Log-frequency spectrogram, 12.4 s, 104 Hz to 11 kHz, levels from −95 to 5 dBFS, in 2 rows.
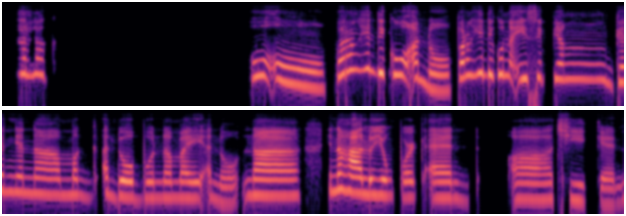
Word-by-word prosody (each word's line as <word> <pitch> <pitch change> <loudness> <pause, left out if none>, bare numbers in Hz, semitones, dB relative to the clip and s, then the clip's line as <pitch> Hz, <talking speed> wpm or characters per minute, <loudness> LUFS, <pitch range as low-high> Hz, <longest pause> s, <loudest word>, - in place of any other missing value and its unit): Talaga 440 -1 -3 2.0
Oo, 300 - 0
parang 475 +5 +2
hindi - - +3
ko 425 -2 +3
ano, 225 -13 -1
parang 370 - +4
hindi 450 -2 +3
ko 435 - +1
naisip 360 -1 -3
'yang 350 -1 -2 0.4
gan'yan 285 -2 -3
na 255 -2 -1
mag-adobo 235 -3 -2
na 220 0 -6
may 220 -1 -2
ano, 180 -3 -10
na 240 0 +4 0.3
hinahalo 280 -4 +7
'yung 245 -1 0
pork 225 -1 -5
and, 215 -3 -3 0.4
ah, 205 0 -3
chicken. 185 -5 -9
250 Hz, 115 wpm, -25 LUFS, 220-350 Hz, 2.0 s, hinahalo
